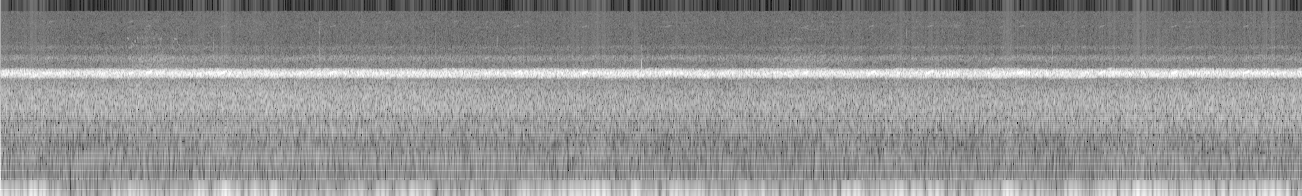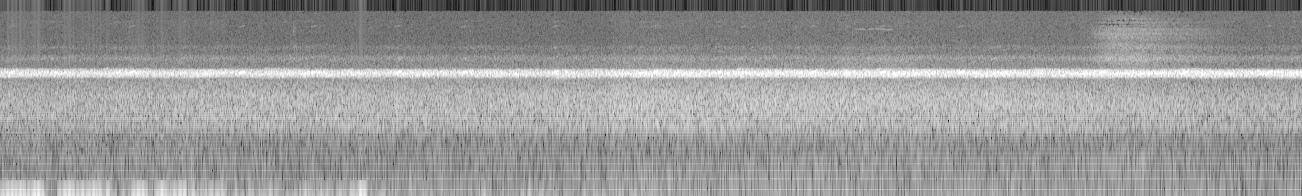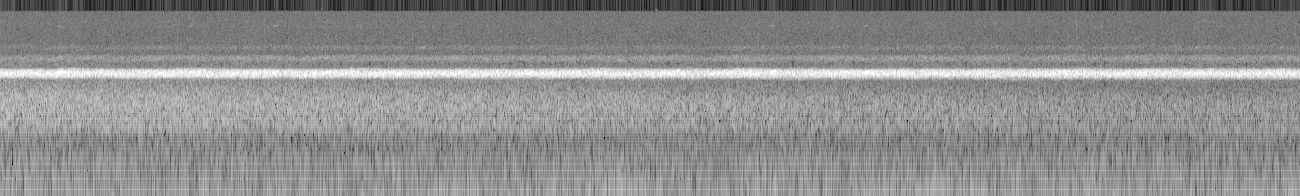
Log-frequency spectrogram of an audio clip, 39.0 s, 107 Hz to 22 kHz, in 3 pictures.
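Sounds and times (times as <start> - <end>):
frog chorus trilling: 0.0 - 39.0.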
